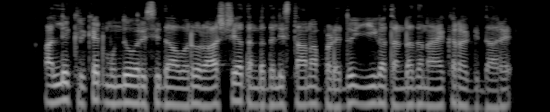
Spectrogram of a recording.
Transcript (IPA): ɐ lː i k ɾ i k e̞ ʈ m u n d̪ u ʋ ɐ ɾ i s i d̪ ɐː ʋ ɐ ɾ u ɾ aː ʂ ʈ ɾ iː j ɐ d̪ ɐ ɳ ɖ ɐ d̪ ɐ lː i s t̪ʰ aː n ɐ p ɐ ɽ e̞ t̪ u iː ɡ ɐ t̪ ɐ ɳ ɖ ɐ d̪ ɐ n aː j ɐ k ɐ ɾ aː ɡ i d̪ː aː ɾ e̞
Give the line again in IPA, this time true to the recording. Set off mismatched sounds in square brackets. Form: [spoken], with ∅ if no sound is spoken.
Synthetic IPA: ɐ lː i k ɾ i k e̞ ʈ m u n d̪ u ʋ ɐ ɾ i s i d̪ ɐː ʋ ɐ ɾ u ɾ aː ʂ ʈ ɾ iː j ɐ [t̪] ɐ ɳ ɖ ɐ d̪ ɐ lː i s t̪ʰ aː n ɐ p ɐ ɽ e̞ [d̪] u iː ɡ ɐ t̪ ɐ ɳ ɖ ɐ d̪ ɐ n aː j ɐ k ɐ ɾ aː ɡ i d̪ː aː ɾ e̞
